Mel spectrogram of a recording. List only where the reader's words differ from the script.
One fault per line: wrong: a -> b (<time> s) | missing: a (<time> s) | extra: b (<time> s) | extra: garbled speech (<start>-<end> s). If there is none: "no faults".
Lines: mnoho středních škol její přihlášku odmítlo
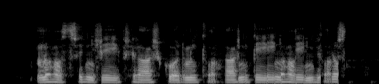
missing: škol (1.0 s)
extra: garbled speech (2.2-3.5 s)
